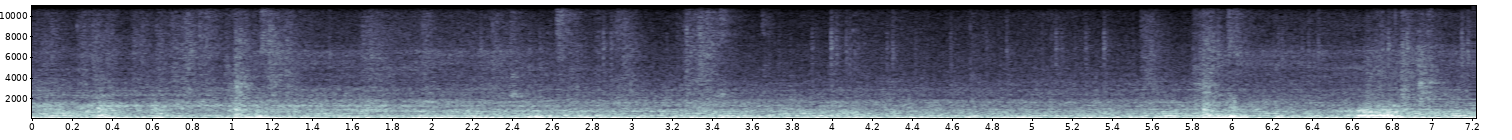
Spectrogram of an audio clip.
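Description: Interior running sound of an HTM GTL8 tram moving along its tracks: a steady low rumble with short clicks now and then from the wheels and car body.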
